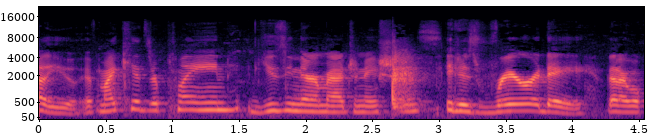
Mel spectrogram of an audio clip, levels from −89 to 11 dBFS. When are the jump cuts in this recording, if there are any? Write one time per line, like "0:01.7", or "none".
0:02.9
